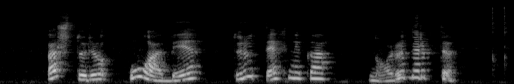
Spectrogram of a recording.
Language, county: Lithuanian, Tauragė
